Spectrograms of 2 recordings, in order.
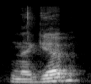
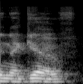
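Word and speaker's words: נגב: on one sec negative they say negev all right but again there's no v e or o in the la shawan kadash all right so the two e's would be a's and then the v as they're pronouncing it would be a b they got it right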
